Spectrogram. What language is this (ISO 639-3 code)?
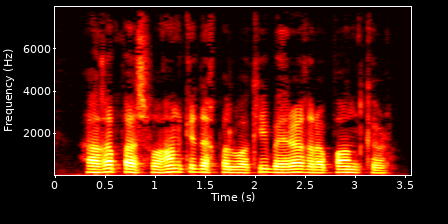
pus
